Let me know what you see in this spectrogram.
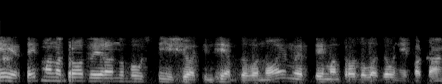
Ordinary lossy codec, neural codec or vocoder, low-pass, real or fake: AAC, 16 kbps; none; 7.2 kHz; real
